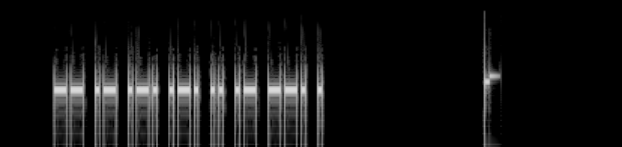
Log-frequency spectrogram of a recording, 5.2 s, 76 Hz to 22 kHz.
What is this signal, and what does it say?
Morse code, heard as a keyed tone, about 34 wpm, 700 Hz. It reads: MARRIAGE
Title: Top 751-1000 Words 35wpm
